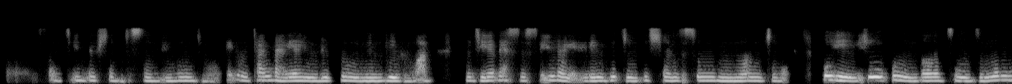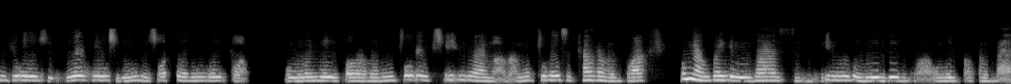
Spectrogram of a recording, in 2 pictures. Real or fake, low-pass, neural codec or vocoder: fake; 5.4 kHz; codec, 16 kHz, 0.5 kbps, FreqCodec, smaller model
